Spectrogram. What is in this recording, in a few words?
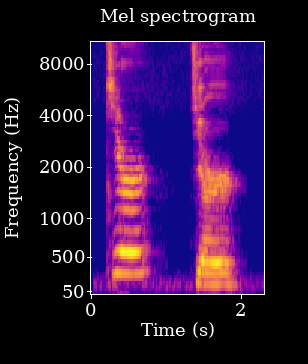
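"jir1", Mandarin Chinese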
